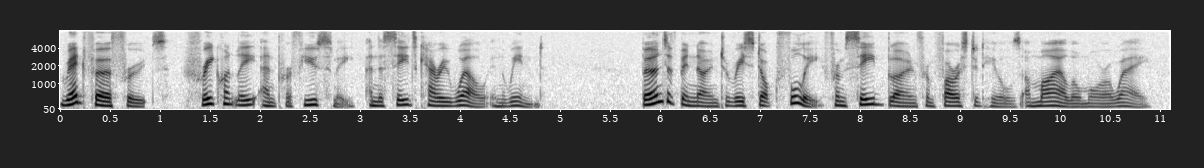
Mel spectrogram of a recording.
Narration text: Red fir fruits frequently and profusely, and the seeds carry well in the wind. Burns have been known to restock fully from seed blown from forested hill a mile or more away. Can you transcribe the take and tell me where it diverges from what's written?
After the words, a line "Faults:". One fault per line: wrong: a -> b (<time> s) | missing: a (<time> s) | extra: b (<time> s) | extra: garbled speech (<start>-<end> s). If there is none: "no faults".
Red fir fruits frequently and profusely, and the seeds carry well in the wind. Burns have been known to restock fully from seed blown from forested hills a mile or more away.
Faults:
wrong: hill -> hills (9.3 s)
